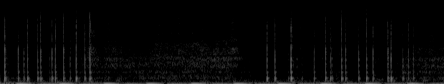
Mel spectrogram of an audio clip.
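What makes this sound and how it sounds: A paperback novel, "Delirium", with a glossy paper cover, held upright, is tapped and scratched with long nails. Quick, dry taps, about 17 in all, come in two steady bursts with a low hollow tone near 280 Hz. Between them runs a stretch of soft, hissy scratching across the cover.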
